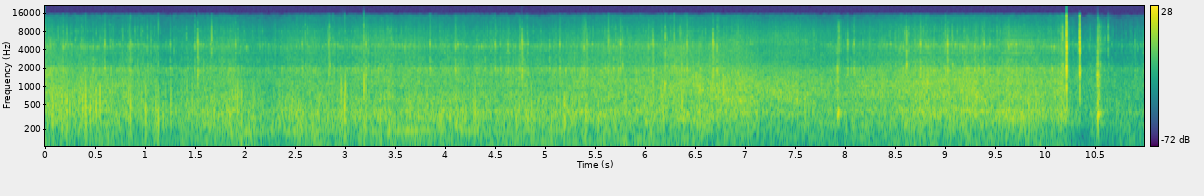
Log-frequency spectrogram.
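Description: Steady rolling rumble and hiss of a bicycle's tyres on asphalt, with scattered small clicks and rattles from bumps in the road.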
